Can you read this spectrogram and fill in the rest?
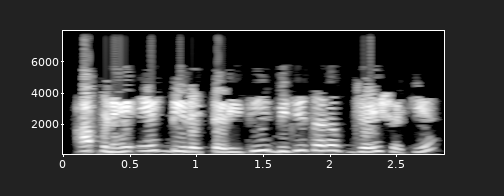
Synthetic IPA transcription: apɽ̃eʔek̚ɖiɾek̚ʈəɾit̪ʰibid͡ʒit̪əɾəfd͡ʒəiʃəkije

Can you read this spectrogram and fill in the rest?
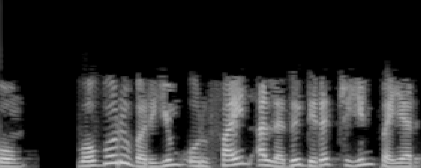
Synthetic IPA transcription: oːm | ɔʋːɔɾɯʋɐɾɪjɯmɔɾɯfɐɪlɐlːɐðɯɖɪɾɐk̚ʈrɐjɪnpɛjɐɾ

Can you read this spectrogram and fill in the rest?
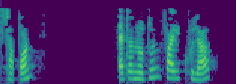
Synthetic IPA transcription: ftʰapɔn | ɛtanotunfajlkʰula

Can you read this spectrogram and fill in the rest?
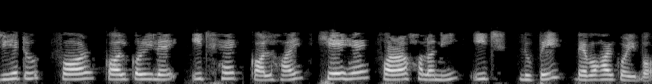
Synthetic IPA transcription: ziɦetufɔɹkɔlkoɹilɛitʰhɛkɔlɦɔjxejɦɛpʰɔɹɔxɔlɔniitʰlupejbɛbɔɦaɹkoɹibɔ̰

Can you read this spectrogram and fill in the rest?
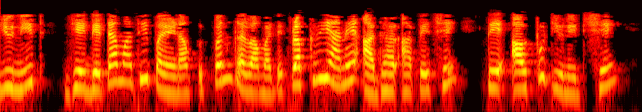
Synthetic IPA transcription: juniʈ | d͡ʒeɖeʈamãt̪ʰipəɾiɽ̃ãmʊt̪̚pənkəɾʋamaʈepɾəkɾijaneʔad̪ʱaɾʔapet͡ʃʰe | t̪eʔawʈ̚puʈjuniʈt͡ʃʰe

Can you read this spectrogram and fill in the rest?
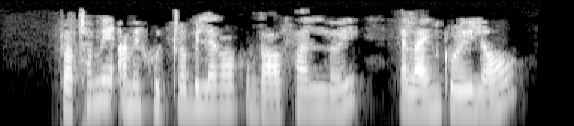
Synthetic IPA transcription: pɹɔtʰɔmɛʔamixutɹɔbilakɔkbawfʰalːoj | ɛlajnkoɹilãʊ̃

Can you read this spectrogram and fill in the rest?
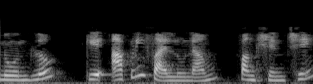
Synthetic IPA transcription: nõnd̪lokeʔapɳ̃ifajlnũnam | fə̃ŋkʃənt͡ʃʰe

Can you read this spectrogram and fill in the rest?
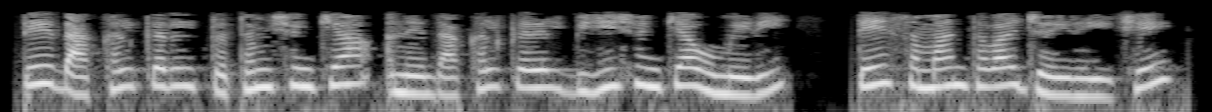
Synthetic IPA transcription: t̪ed̪akʰəlkəɾelpɾət̪ʰəmʃəŋkʰjaəned̪akʰəlkəɾelbid͡ʒiʃəŋkʰjaumeɭi | t̪esəmant̪ʰəʋad͡ʒəiɾəɦit͡ʃʰe

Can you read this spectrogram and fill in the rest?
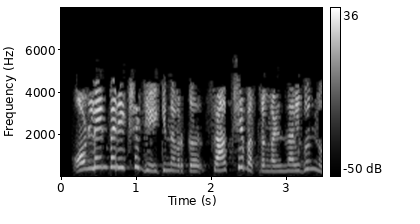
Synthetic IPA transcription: o̞ːɳlɐjnpɐɾiːkʂɐd͡ʑejikʲːunːɐʋɐrkɨsaːkʂjɐbɐt̪rɐŋːɐɭnɐlkunːu

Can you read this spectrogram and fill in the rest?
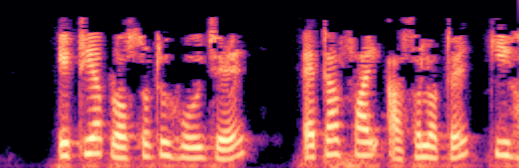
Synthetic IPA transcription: etijapɹɔsnɔtʊɦojzɛ | ɛtafʰajla̰sɔlɔtɛkiɦ

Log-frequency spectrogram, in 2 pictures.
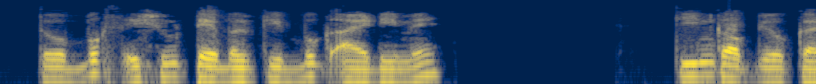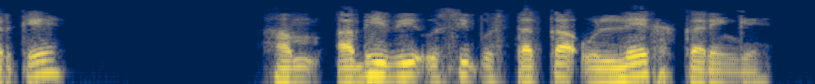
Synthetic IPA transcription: t̪oːbʊksɪʃuʈeːbəlkibʊkʰa̰ːɪɖimẽ | t̪iːnkaʊpjoːɡ̚kɐɾke | hɐmɐbʱibʱiʔʊsipʊst̪əkːaʔʊlːeːkʰkɐɾẽːŋɡeː

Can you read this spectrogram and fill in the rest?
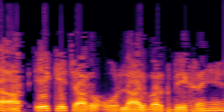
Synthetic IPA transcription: aːpeːket͡ʃaːɾõʔɔːɾlaːlʋɐɾɡd̪eːkʰɾɐɦeɦɛ̃

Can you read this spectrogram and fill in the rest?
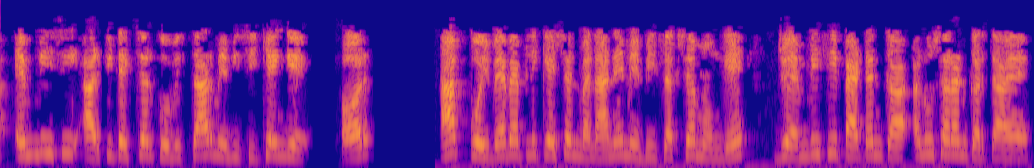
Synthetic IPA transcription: p̚ɛmʋiːsiʔaːɾkɪʈɛk̚t͡ʃəɾkoʋɪst̪aːɾmẽbʱisiːkʰẽːŋɡeː | ɔːɾ | aːp̚koːiʋɛːbɛːplɪkeːʃənbɐnaːnemẽbʱisɐkʃəmɦõːŋɡe | d͡ʒoːɛ̃ːmʋiːsipɛːʈənkaʔɐnʊsəɾəɽkɐɾt̪aɦɛː

